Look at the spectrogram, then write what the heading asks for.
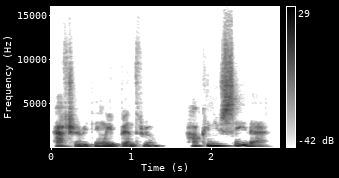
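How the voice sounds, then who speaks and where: A man voicing a desperate, anguished husband and fallen pastor, emphatic and often shouting, in an audiobook. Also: fairly high pitch, very animated, a little fast, pitched above the performer's own voice. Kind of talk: dramatic audiobook character acting.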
